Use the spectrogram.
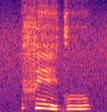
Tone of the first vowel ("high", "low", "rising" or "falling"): falling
